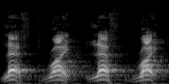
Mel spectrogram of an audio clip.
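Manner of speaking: loud marching drill call; loud parade-ground left right; drill commands. Retold or imitated.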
